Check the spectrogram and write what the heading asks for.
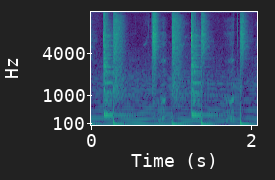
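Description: Background music with a steady drum beat and a repeating bass line.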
